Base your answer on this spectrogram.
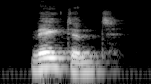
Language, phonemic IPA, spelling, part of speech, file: Dutch, /ˈʋetənt/, wetend, verb / adjective, Nl-wetend.ogg
- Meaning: present participle of weten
